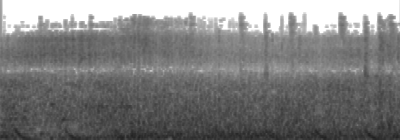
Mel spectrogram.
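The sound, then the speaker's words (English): A building in Gaza collapsing after being struck by a bomb: a dense, sustained roar of crashing rubble with deep rumbling underneath, holding steady and loud for about four seconds with no voices. “This is the moment a building crumples after being struck by a bomb in Gaza.”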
